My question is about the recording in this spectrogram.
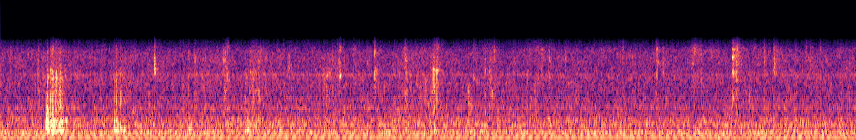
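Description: A person chewing a candy-coated peanut M&M: scattered faint crunches and mouth clicks, the strongest about half a second in, over a steady low hum.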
